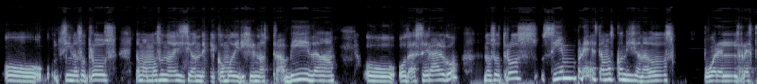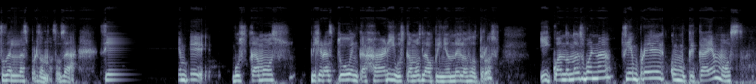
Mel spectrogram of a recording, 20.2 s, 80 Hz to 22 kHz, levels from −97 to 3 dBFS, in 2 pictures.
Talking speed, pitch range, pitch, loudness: 145 wpm, 195-235 Hz, 210 Hz, -26 LUFS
